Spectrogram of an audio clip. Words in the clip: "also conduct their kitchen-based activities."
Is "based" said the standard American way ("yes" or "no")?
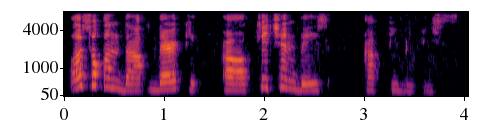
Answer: yes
